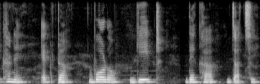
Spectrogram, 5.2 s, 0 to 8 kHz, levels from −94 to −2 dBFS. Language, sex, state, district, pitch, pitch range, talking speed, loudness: Bengali, female, Tripura, West Tripura, 220 Hz, 215-225 Hz, 70 wpm, -16 LUFS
